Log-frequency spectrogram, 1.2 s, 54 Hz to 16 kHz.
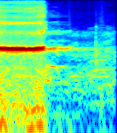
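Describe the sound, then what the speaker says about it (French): A referee's whistle at an under-19 rugby match blows one sharp, loud, steady blast lasting about half a second, then cuts off into faint crowd noise. "C'est sifflé, les gars."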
